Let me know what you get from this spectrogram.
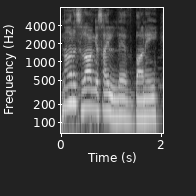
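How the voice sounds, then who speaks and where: A man's voice: mid-range voice, lively intonation, a little slow, fairly bright tone, soft background music. A man voicing a fierce, doting, protective older sister in a storybook reading, earnest and solemn. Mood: tender reassurance.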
